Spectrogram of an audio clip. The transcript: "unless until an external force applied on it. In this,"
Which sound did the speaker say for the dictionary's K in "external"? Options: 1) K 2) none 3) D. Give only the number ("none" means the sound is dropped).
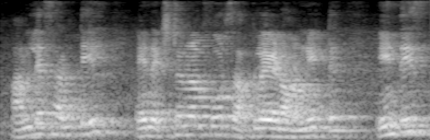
1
